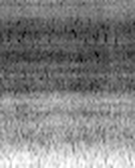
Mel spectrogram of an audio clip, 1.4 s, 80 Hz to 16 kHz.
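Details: Master kerosene torpedo heater, previously shutting down with an E1 error, lit: steady, even low roar with no sputter or surging. Normal burner operation.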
